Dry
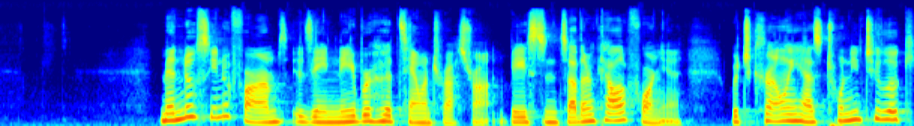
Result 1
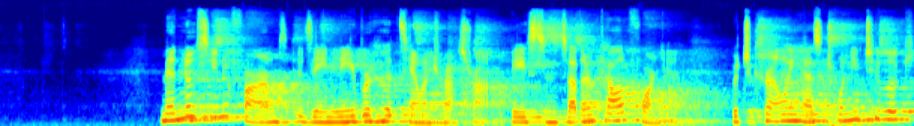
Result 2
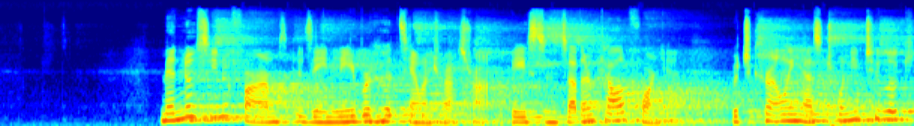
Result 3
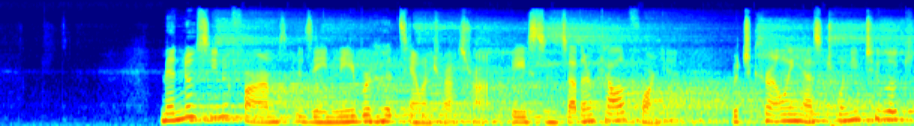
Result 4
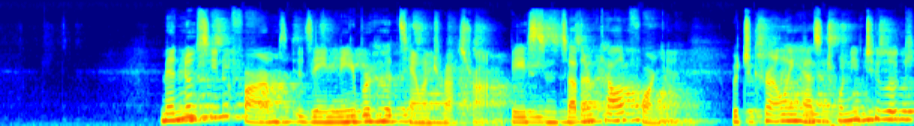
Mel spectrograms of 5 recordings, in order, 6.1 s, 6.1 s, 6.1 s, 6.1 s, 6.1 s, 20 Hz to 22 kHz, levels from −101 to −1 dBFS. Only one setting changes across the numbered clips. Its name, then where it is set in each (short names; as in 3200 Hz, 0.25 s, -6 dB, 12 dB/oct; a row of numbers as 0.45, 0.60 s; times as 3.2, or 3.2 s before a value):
plate-style reverb, RT60: 1.2, 2.5, 5.1, 0.52 s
